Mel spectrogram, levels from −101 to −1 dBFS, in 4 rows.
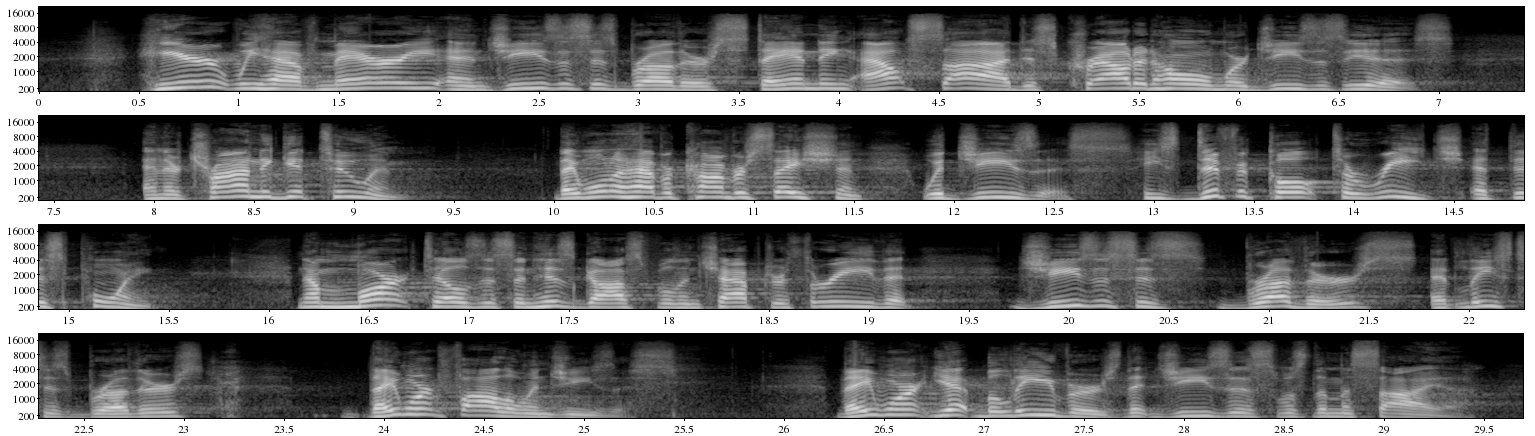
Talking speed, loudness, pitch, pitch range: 135 wpm, -25 LUFS, 205 Hz, 175-230 Hz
